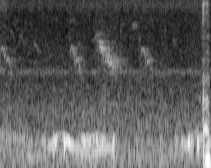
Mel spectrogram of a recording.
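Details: A pigeon in an old church bell tower in a small Austrian town in summer gives soft, low, rolling coos. Faint high chirps of other birds are heard, and a sharp knock ends the clip.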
